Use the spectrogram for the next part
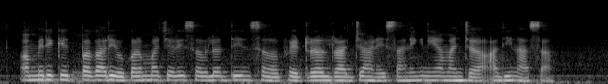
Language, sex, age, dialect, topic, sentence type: Marathi, female, 25-30, Southern Konkan, banking, statement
